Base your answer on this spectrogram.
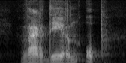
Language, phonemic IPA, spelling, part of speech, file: Dutch, /wɑrˈderə(n) ˈɔp/, waarderen op, verb, Nl-waarderen op.ogg
- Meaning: inflection of opwaarderen: 1. plural present indicative 2. plural present subjunctive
